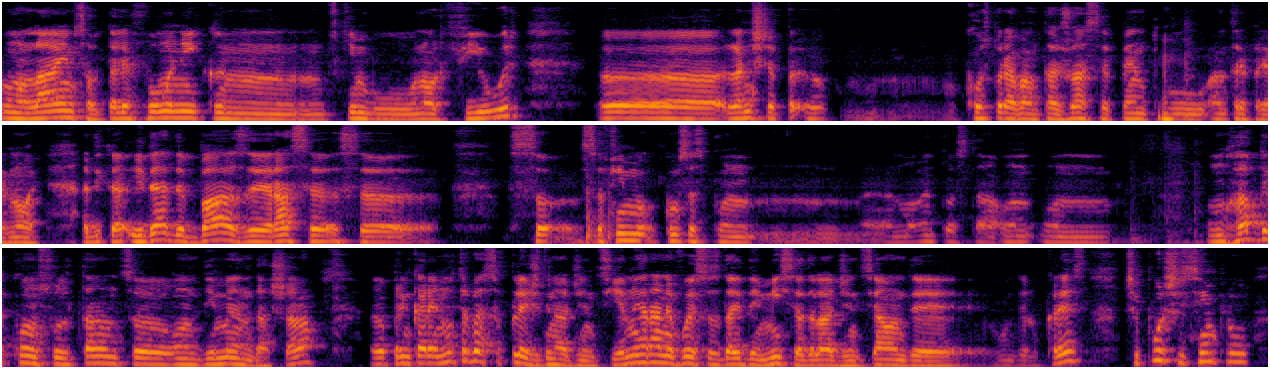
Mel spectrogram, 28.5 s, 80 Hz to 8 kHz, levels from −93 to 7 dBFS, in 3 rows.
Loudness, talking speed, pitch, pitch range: -23 LUFS, 130 wpm, 145 Hz, 130-170 Hz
